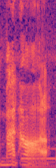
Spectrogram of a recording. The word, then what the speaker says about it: Manon: So they pray to Manon, or they always pronounce it in this like really specific way, Manon.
